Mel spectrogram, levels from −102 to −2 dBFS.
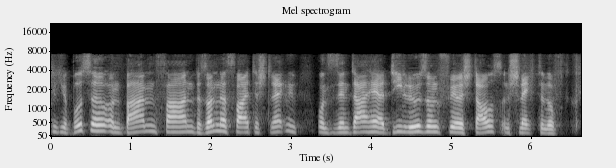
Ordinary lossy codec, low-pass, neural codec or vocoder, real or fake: MP3, 64 kbps; 7.2 kHz; codec, 16 kHz, 1.1 kbps, Voila-Tokenizer; fake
